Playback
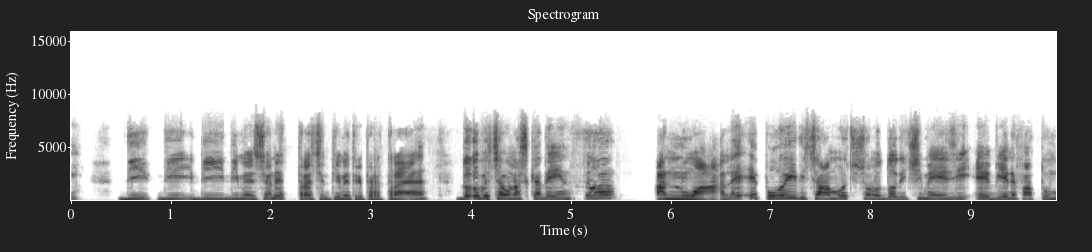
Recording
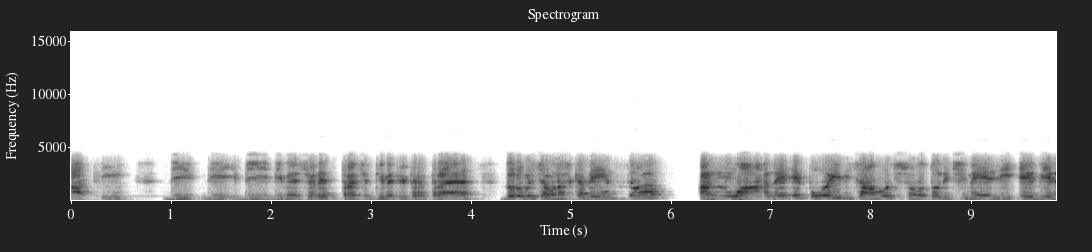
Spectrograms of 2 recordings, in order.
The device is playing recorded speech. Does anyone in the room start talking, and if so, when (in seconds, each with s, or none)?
none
